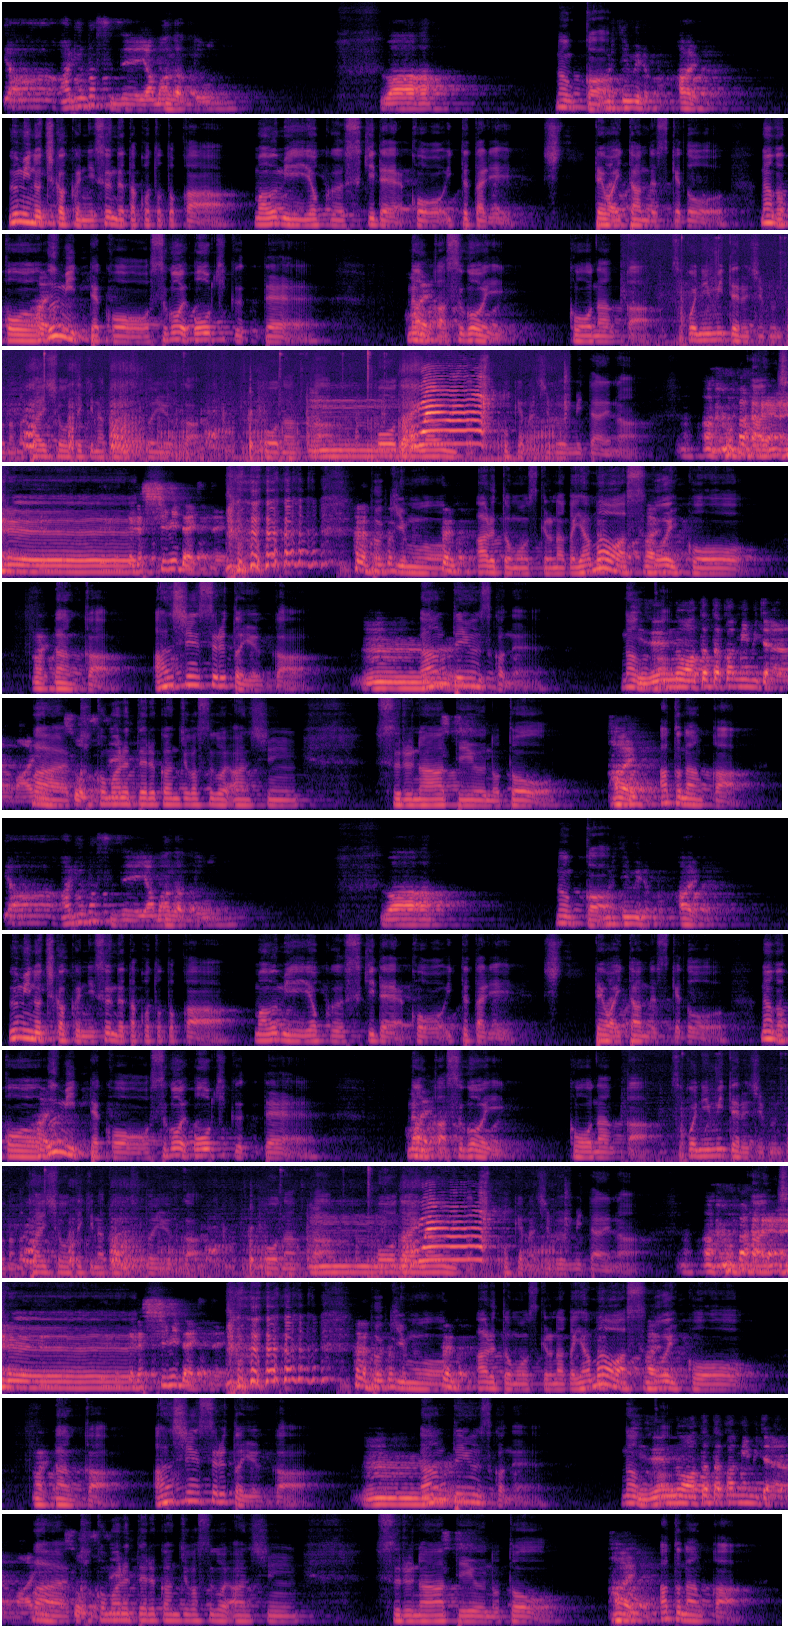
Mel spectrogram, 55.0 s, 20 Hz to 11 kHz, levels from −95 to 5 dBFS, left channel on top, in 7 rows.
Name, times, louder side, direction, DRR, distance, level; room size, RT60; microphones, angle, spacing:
voice 1, 0.0-2.1 3.8-4.4 5.9-6.5 6.7-7.0 13.9-14.0 16.0-16.2 19.8-20.0 26.6-27.5 30.3-31.9 32.4-33.7 35.0-35.4 35.8-36.0 37.9-38.0 39.6-39.8 42.9-43.9 45.6-47.6 47.9-48.4 53.2-53.6, left 1 dB, 70° left, 0 dB, 2.0 m, -34 dB
voice 2, 1.6-2.3 3.6-3.7 5.5-6.2 7.9-10.1 10.4-13.0 13.3-13.4 13.8-15.1 15.4-18.9 19.8-20.8 21.4-25.6 26.2-26.9 27.3-29.9 31.1-32.8 33.7-35.9 36.2-38.9 39.8-40.4 40.8-42.3 43.5-44.6 45.5-46.0 47.5-50.6 50.9-52.7 53.7-54.5, left 2 dB, 10° left, 8 dB, 0.8 m, -36 dB
sound 1, 21.9-22.2 22.4-22.9 23.3-29.2, left 4 dB, 90° left, 0.7 m, -31 dB
28.5 x 25.5 x 4.1 m, 1.0 s
head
